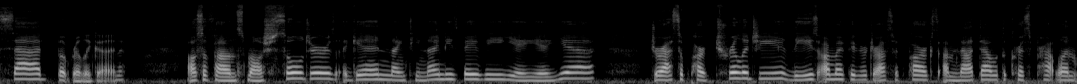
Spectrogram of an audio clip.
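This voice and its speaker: A woman in her thirties chatting casually to her phone camera from inside a car. Her nose is stuffy and she talks in an animated, self-mocking way. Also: medium pitch. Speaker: vlogger. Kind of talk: casual vlog chat.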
